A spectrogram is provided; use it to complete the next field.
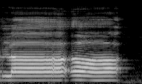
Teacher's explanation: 3 انگلیوں کی مقدار کھینچ کے پڑھیں گے اس مد کو، یعنی 3 سیکنڈ تک اسے آپ کھینچ کے ادا کریں گے۔ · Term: چھوٹا مد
